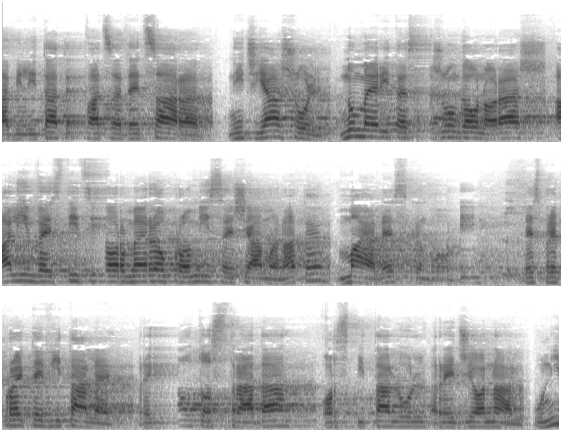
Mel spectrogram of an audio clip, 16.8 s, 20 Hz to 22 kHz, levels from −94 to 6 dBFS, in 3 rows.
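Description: AAC frame loss with concealment occurs at 0.64–0.89 s, 4.14–4.31 s, 6.43–6.65 s, 9.86–10.36 s, 12.68–13.09 s and 16.40–16.47 s. Frames went missing and the decoder filled each gap from the last good spectrum, so each gap becomes a brief smeared, noisy or phasey patch. The gaps, 43 to 299 ms long, fall in steps that fit 1024-sample frames. The 9.86 s event is a scatter of short dropouts, the longest about a tenth of a second.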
